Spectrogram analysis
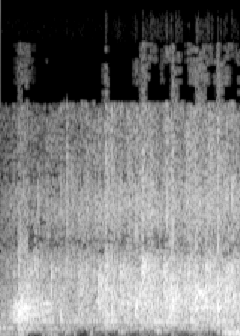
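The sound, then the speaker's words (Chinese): An audience gives sparse applause for a few seconds, a continuous patter of hands at moderate, even volume, with no voices heard over it. “谢谢，谢谢大家稀稀拉拉的掌声。”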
